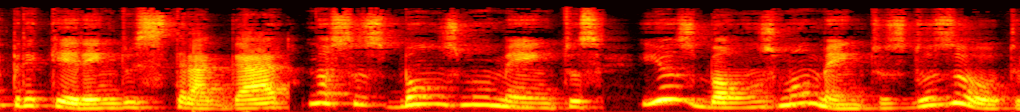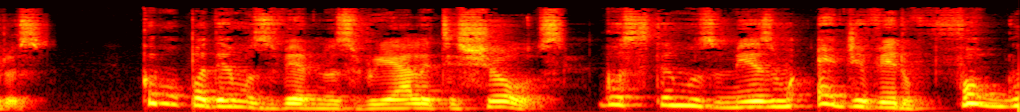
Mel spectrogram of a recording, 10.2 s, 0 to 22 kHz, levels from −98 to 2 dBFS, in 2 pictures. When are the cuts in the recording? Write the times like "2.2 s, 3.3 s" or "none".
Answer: none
